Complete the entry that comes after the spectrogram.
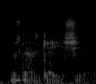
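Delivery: unvoiced whisper, very soft; hushed aside. Drunk guy confiding about the group, whispered. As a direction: whisper it like gossip.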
